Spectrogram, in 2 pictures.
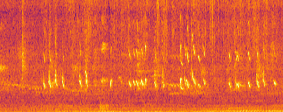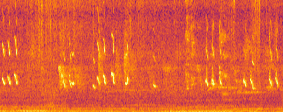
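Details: Young chicks outdoors chirping almost continuously, many overlapping high, short downslurred peeps in rapid irregular bursts, several birds calling together over a low background hum.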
